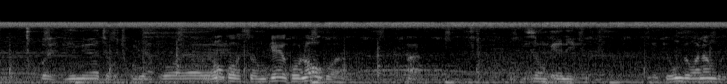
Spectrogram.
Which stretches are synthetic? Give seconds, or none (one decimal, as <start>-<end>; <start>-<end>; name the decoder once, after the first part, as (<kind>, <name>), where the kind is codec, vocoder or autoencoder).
2.1-6.5 (vocoder, Vocos)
